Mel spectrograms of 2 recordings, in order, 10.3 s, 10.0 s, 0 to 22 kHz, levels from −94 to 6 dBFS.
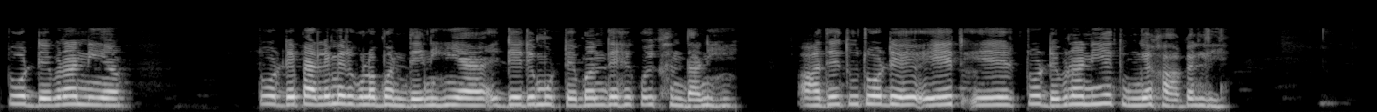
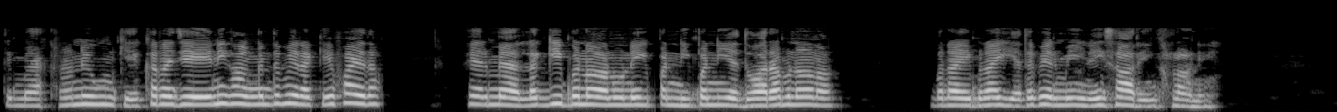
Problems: none marked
